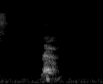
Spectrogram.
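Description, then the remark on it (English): A female dog lets out one short, sharp, loud bark, wanting to go out, against a quiet background with a faint low hum and no talking. “Sorry about my dog. She just she's mad wanting to go out.”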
